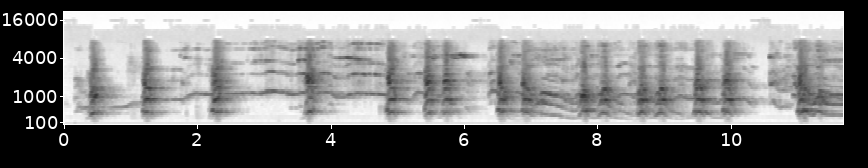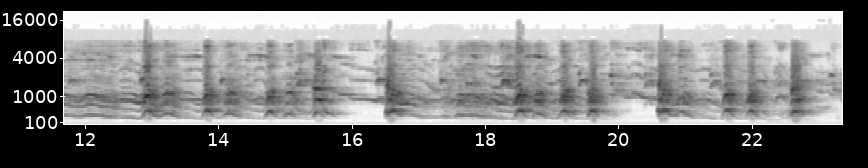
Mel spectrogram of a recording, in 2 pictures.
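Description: A female dog, just back from a walk, barks loud in rapid, uneven bursts, its sharp yaps mixed with drawn-out howling and whining that carry on nearly without pause.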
